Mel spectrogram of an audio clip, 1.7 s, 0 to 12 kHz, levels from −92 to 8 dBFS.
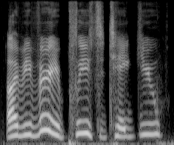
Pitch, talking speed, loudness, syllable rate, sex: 240 Hz, 240 wpm, -17 LUFS, 5.9 syllables/s, female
